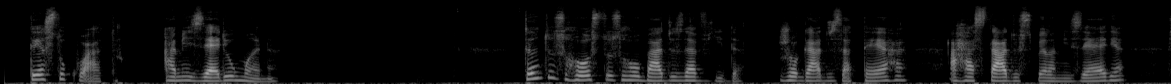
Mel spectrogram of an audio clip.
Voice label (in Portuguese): narração; A miséria humana; galeria virtual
